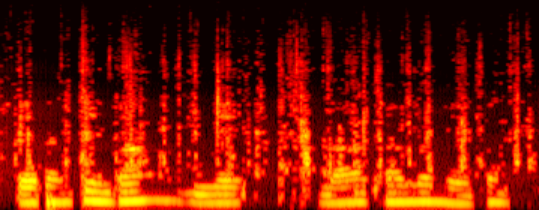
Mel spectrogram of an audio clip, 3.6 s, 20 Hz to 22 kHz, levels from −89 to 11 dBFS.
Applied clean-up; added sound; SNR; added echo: classical method spectral subtraction.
